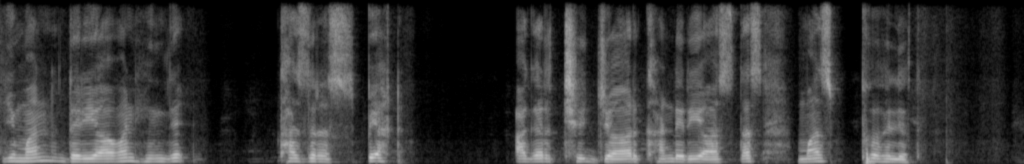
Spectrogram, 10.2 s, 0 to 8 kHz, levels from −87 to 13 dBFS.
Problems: none marked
